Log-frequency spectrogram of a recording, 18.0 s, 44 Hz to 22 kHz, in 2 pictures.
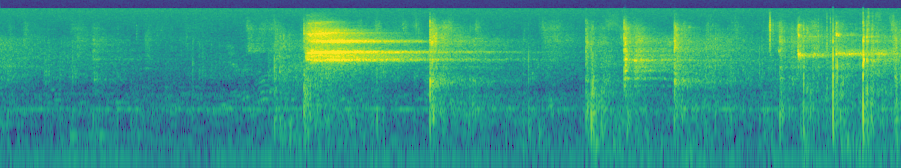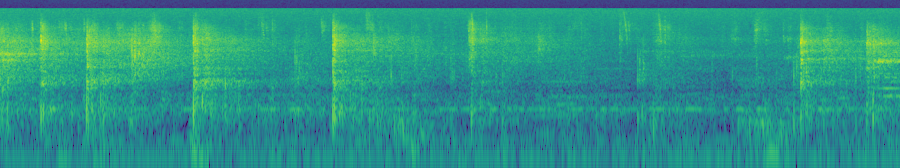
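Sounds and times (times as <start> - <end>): tennis ball struck by rackets: 2.7 - 4.9, 5.8 - 11.4
tennis ball bouncing on court: 2.7 - 13.0, 16.8 - 17.8
high squeak: 3.0 - 4.6.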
